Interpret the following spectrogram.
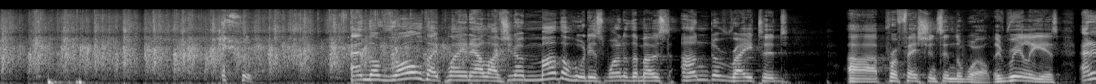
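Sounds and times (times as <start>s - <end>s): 
audience clapping: 0.0s - 5.4s
speech: 2.4s - 2.8s, 3.6s - 10.9s.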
